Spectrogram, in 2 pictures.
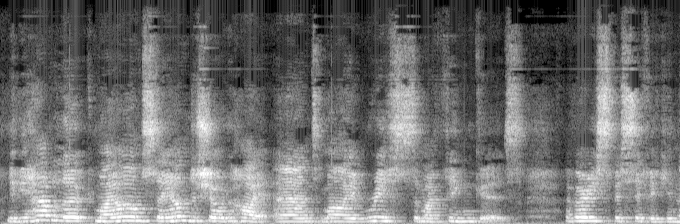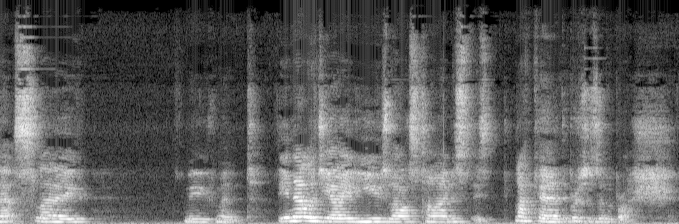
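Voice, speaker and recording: A woman leading a gentle exercise class, giving calm, encouraging step-by-step cues. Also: on the high side, a little slow, far from the mic. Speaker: exercise instructor. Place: kitchen. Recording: roomy sound from away from the mic.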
